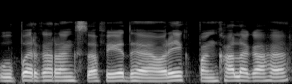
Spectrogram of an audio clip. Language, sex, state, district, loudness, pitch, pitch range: Hindi, male, Jharkhand, Garhwa, -14 LUFS, 175 Hz, 165-180 Hz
